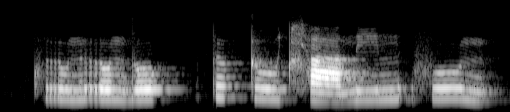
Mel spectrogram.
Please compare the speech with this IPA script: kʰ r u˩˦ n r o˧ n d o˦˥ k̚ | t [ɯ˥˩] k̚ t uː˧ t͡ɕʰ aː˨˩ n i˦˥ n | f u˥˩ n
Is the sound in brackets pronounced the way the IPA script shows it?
yes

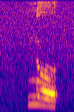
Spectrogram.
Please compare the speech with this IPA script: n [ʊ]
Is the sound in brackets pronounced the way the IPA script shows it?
yes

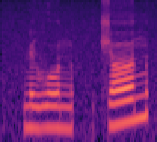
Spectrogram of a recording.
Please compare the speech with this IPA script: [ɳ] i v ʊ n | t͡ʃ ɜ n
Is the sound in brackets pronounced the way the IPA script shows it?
yes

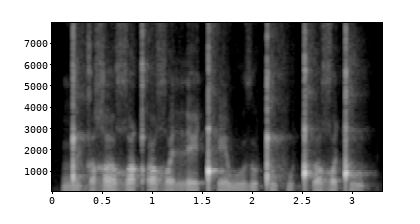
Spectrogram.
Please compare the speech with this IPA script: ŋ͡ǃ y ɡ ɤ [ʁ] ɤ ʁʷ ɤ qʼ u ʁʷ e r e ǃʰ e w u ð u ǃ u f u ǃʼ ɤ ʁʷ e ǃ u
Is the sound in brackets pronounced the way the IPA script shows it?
yes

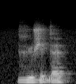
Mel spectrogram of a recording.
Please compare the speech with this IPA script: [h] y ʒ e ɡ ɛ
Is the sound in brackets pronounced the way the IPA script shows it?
no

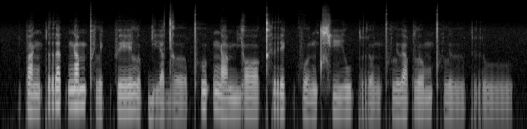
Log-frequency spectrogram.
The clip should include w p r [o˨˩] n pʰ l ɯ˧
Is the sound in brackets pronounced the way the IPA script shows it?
yes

